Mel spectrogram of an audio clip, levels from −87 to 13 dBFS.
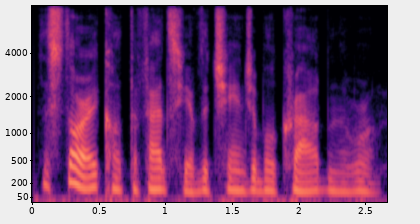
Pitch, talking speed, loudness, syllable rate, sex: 120 Hz, 270 wpm, -18 LUFS, 6.1 syllables/s, male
